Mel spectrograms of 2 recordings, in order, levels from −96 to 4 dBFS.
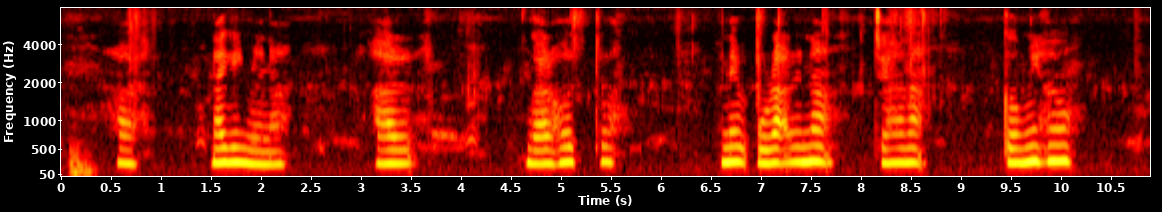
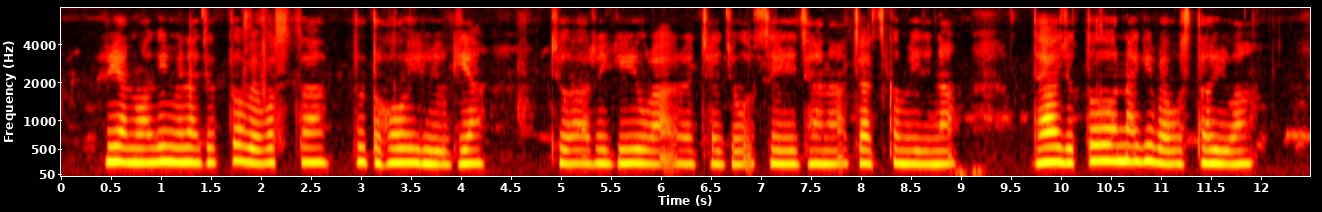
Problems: background sounds at intervals, background conversations at intervals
